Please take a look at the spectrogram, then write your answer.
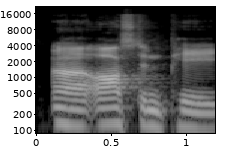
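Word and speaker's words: Austin Peay: Isn't Austin P, as you pronounce it? Because I know that's a Tennessee school. Is that right? Austin P, yes.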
